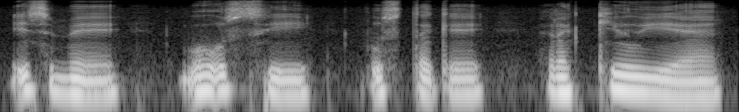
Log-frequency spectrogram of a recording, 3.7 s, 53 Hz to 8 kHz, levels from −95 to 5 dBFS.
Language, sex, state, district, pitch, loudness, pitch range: Hindi, male, Uttar Pradesh, Saharanpur, 125 Hz, -17 LUFS, 115-135 Hz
